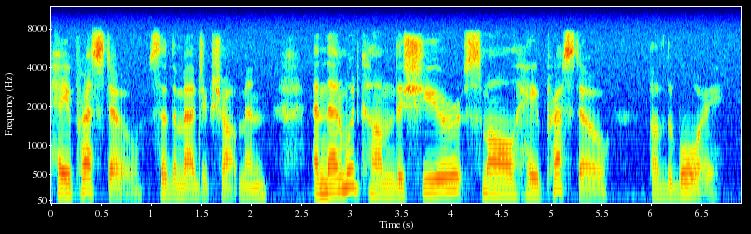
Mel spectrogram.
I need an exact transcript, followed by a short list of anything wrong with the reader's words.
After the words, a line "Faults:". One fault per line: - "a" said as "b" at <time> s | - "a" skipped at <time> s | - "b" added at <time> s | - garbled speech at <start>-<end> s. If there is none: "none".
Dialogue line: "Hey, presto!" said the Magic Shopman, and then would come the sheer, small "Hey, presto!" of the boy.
"Hey, presto!" said the Magic Shopman, and then would come the sheer, small "Hey, presto!" of the boy.
Faults:
none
